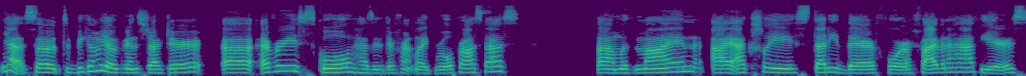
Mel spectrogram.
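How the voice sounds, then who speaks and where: Against a quiet background, a woman with an American accent uses a normal speaking voice at a medium pitch and moderate pace, with ordinary pitch variation and a dry, close sound with no echo. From New York. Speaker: yoga instructor. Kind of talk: casual interview chat.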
